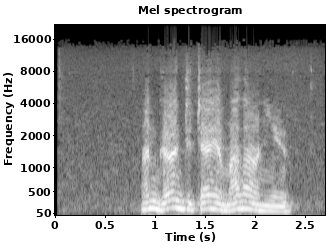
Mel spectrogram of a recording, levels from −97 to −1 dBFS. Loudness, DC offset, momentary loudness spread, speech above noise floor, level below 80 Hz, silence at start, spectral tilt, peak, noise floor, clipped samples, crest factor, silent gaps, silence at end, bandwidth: -6 LUFS; under 0.1%; 9 LU; 29 dB; -38 dBFS; 0.85 s; -6 dB/octave; 0 dBFS; -35 dBFS; 0.2%; 8 dB; none; 0.3 s; 14 kHz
